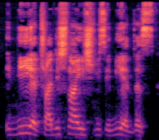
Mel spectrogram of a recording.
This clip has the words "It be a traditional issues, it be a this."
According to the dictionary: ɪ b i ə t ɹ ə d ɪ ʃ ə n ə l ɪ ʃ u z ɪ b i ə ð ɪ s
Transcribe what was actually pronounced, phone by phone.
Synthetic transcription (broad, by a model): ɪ b i ə t ɹ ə d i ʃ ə n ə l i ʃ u s ɪ b i ə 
